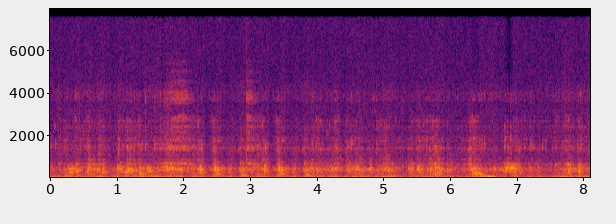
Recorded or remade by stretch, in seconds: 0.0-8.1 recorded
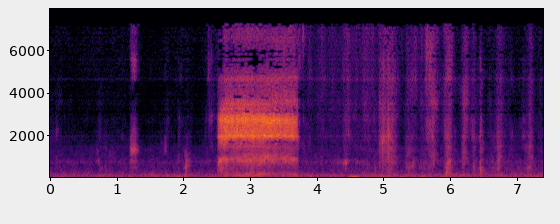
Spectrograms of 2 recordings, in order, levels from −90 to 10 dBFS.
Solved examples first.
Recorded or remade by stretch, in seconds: 0.0-7.4 remade

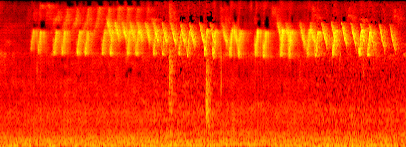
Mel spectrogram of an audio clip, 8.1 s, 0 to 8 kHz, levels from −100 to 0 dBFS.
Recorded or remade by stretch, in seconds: 0.0-3.1 remade; 3.1-4.3 recorded; 4.3-6.3 remade; 6.3-8.1 recorded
